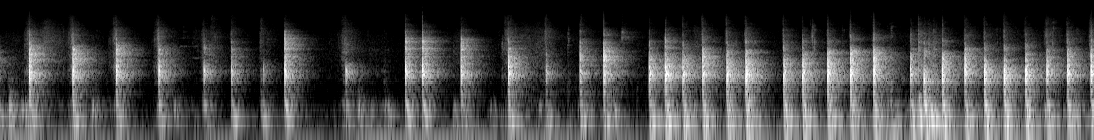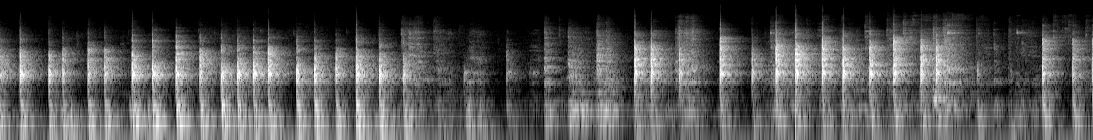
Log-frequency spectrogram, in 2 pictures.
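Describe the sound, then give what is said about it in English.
Rapid, steady knife chopping on a cutting board as lettuce is shredded into pans, about a head per pan, a continuous run of crisp thuds with brief pauses, no talking. “I'm shredding up the lettuce here, getting into the pans.”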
